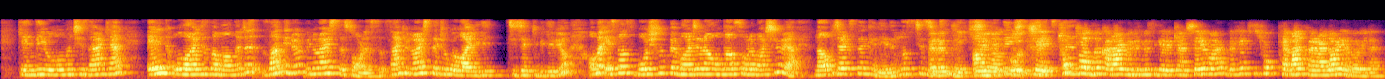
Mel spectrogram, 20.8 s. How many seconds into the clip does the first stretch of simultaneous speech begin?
14 s

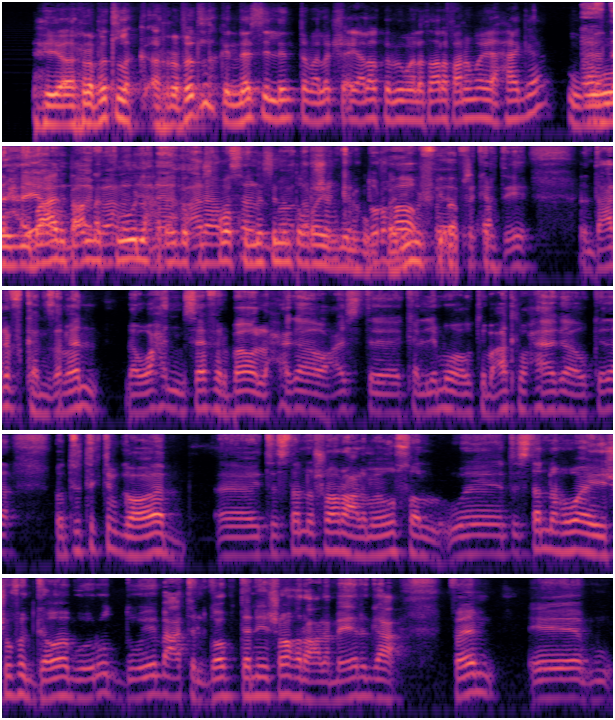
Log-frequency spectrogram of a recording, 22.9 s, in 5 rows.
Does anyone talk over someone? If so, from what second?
4 s

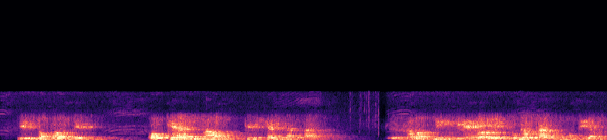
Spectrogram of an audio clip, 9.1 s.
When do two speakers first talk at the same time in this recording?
6 s

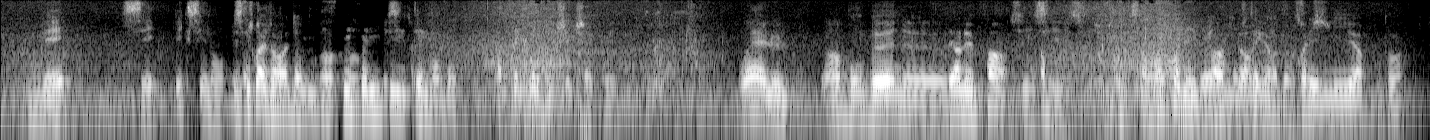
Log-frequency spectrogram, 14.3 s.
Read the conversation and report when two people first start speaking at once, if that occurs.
2 s

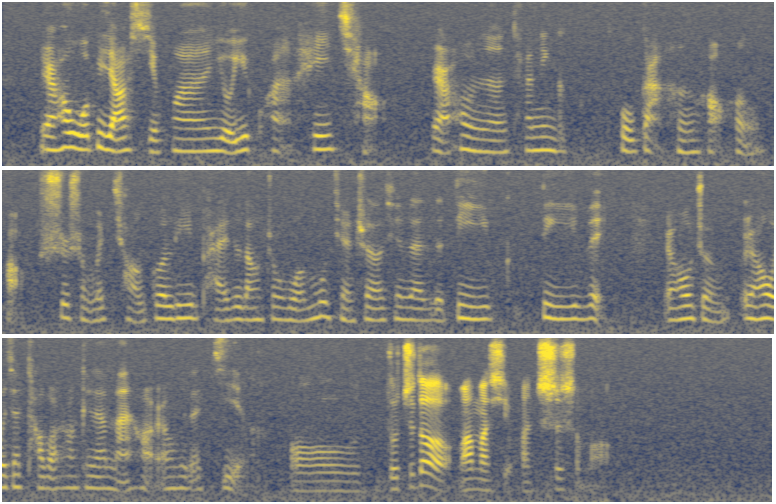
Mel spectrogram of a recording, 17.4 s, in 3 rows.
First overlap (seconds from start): none

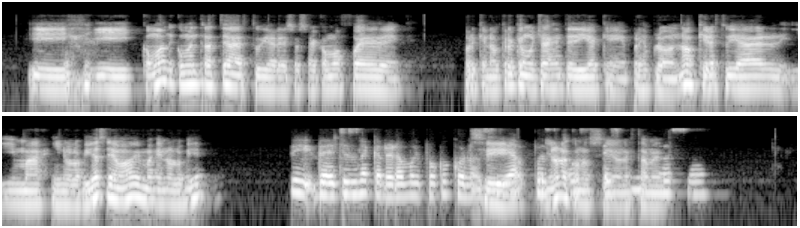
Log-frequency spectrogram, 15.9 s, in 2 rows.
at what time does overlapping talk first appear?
13 s

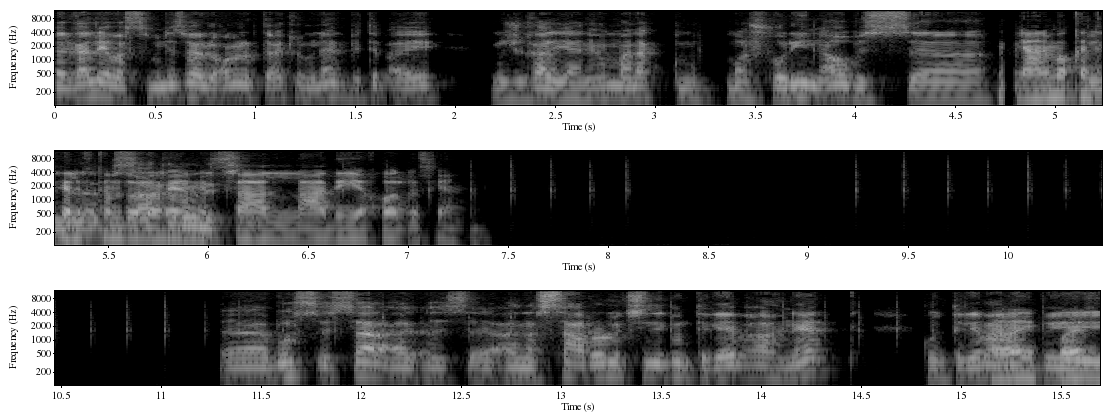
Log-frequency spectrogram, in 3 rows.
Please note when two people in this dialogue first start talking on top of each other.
5 s

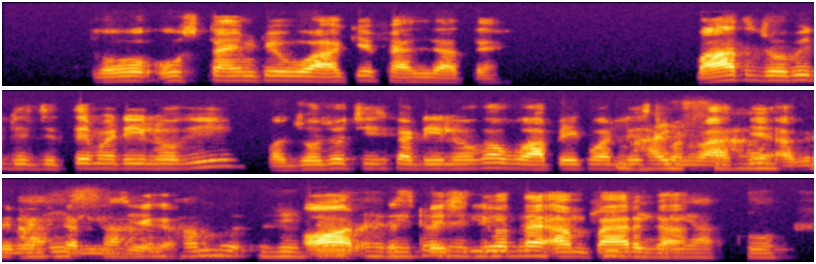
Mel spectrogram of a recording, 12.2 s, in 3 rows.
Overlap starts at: 7 s

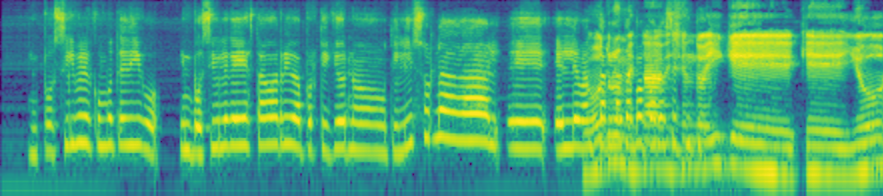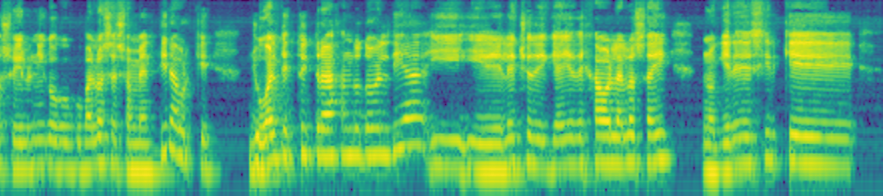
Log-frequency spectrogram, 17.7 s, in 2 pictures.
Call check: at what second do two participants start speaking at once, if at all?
6 s

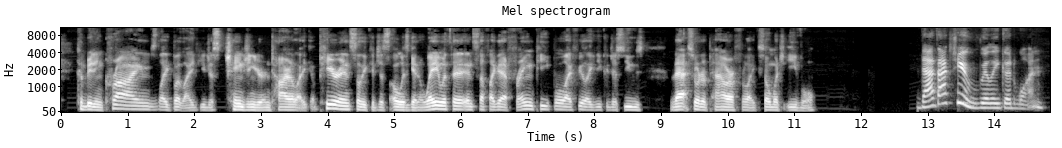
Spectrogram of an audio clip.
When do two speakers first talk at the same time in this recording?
none

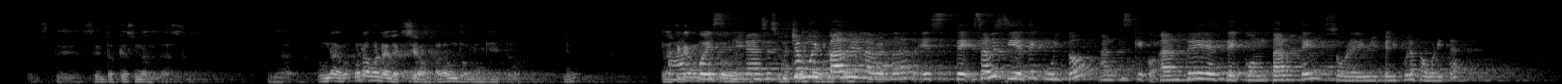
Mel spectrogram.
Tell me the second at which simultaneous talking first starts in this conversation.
7 s

